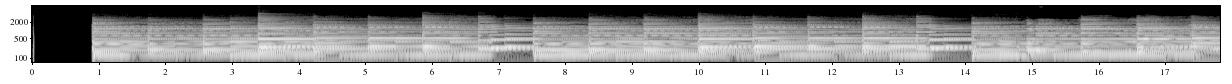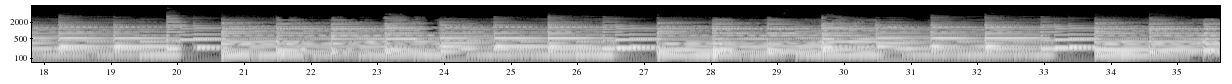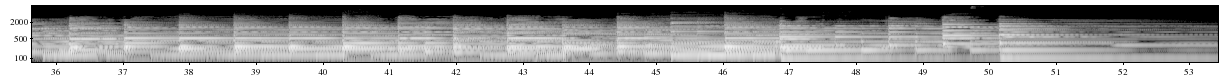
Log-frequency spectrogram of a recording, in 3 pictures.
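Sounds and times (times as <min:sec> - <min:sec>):
musical accompaniment: 0:00.9 - 0:53.4.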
